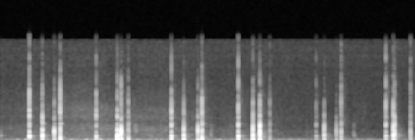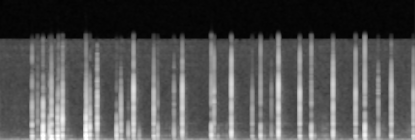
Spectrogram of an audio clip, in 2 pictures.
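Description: Long acrylic nails tap and scratch the white plastic lid and blue body of a round, palm-sized, hollow plastic cosmetic jar whose contents are not visible. Many sharp, dry clicks with no ring stand out as bright, separate spikes over a faint scratchy hiss, coming in irregular bursts for about ten seconds.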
